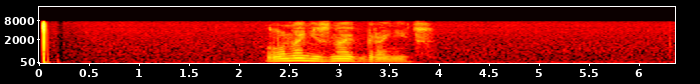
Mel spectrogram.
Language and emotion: Russian, sad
